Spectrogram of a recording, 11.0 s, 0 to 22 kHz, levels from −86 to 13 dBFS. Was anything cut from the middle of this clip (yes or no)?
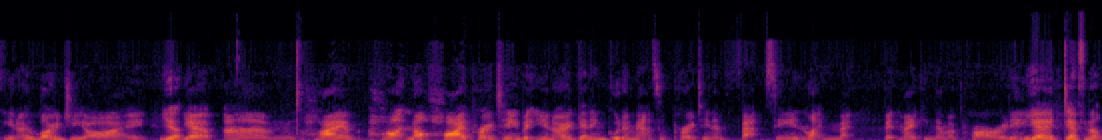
no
